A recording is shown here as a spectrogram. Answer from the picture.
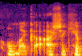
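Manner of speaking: hushed, whispered disbelief; whispered aside. Real, not acted. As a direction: whisper it as if bracing to confess. Bracing for a surprising confession.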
